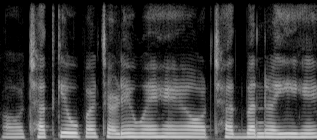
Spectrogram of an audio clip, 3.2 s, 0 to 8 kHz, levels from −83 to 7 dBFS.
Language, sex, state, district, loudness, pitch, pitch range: Hindi, female, Madhya Pradesh, Bhopal, -16 LUFS, 200 Hz, 195-205 Hz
